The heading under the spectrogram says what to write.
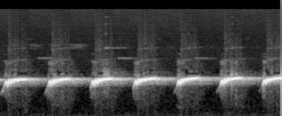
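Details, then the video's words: Hill partridge giving its challenge call against rivals: seven clear whistles, each sliding upward from a lower start and then held steady, repeated about every two-thirds of a second with hardly a pause. "Tiếng gà so rừng chọi cực chuẩn"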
